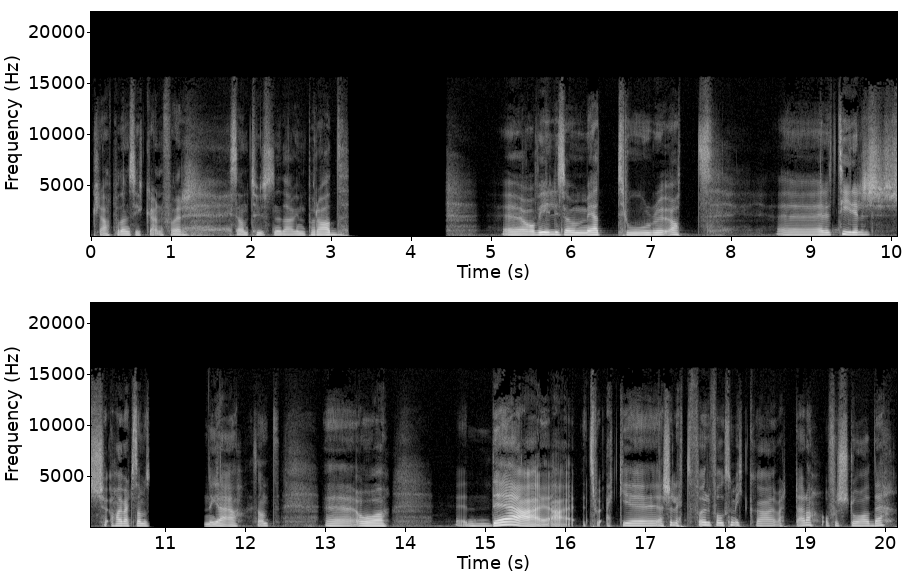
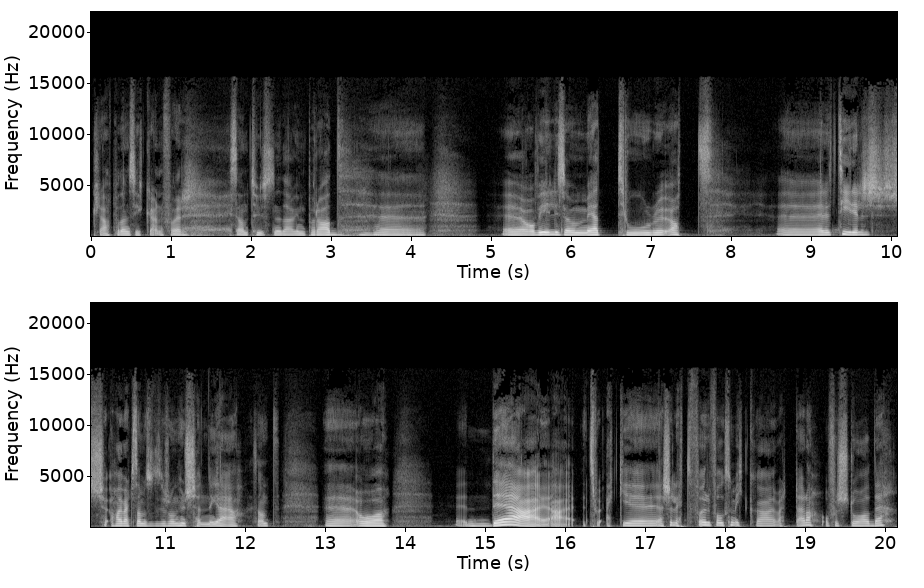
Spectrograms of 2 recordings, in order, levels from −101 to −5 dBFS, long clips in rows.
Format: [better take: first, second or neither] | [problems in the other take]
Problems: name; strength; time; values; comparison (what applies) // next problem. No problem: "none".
second | audio cutting out; at 3 s for 1 s and at 11 s for 0.5 s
